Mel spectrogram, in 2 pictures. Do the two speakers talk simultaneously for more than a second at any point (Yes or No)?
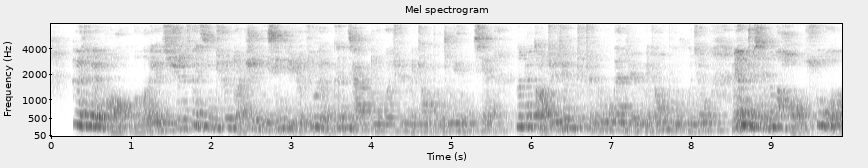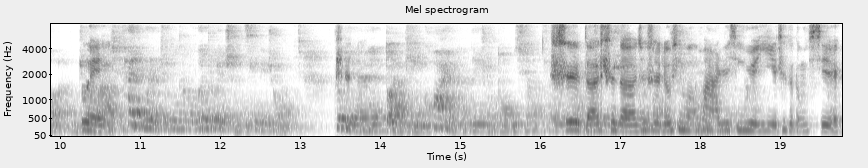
Yes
